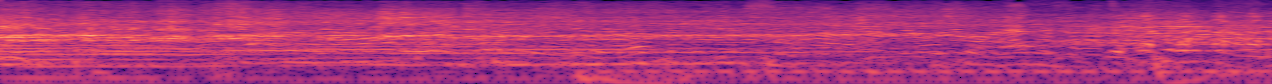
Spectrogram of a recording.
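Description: Drift car, a replica of a well-known drifter's car, skids around a track with sustained tire squeal and engine roar that rises and falls, while an announcer's voice runs over it.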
